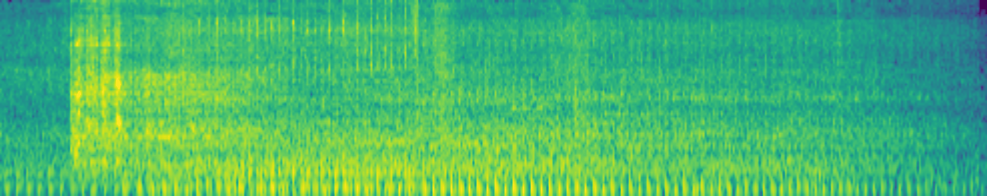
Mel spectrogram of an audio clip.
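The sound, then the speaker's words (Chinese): A motorcycle engine is started as its riders get ready to set off; after a brief pause it starts, then settles into a loud, steady, rapidly pulsing low rumble that carries on for several seconds before easing off at the end. No one speaks. “好的，我们准备出发喽！发动机车。”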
